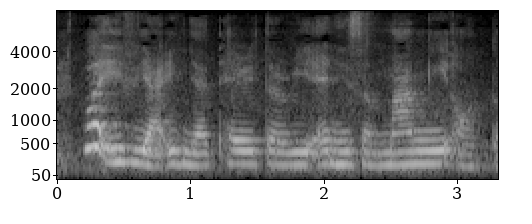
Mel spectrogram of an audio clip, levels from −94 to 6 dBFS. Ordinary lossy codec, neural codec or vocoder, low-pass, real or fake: none; none; none; real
